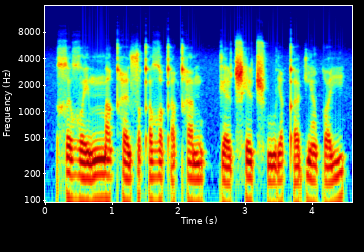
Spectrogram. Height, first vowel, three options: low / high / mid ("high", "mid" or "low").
high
